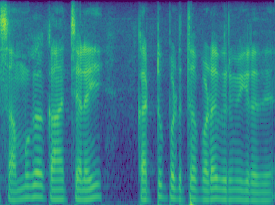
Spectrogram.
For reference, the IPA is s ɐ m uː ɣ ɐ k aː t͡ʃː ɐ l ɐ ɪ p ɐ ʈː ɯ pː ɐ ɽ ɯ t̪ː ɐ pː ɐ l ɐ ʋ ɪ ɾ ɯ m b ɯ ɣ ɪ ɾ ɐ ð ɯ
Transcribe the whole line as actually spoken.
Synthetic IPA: s ɐ m uː ɣ ɐ k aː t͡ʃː ɐ l ɐ ɪ k ɐ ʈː ɯ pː ɐ ɽ ɯ t̪ː ɐ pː ɐ ɽ ɐ ʋ ɪ ɾ ɯ m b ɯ ɣ ɪ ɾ ɐ ð ɯ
